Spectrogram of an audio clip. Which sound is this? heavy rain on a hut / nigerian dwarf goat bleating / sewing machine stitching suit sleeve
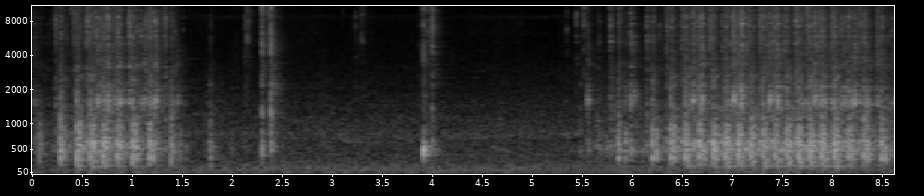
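sewing machine stitching suit sleeve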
